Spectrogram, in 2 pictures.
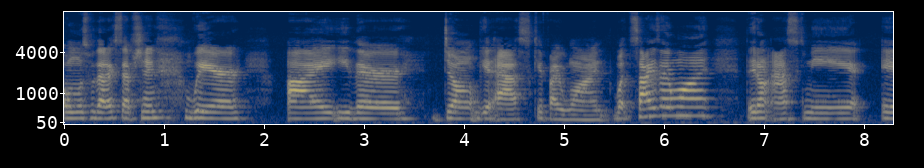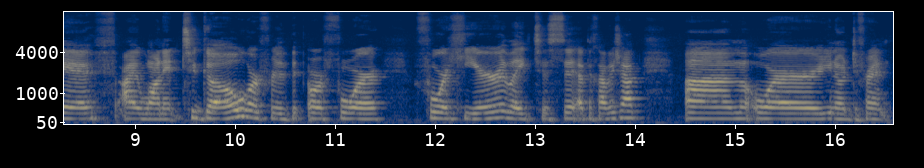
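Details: Adult woman who stutters, herself a speech-language pathologist; stuttering.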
